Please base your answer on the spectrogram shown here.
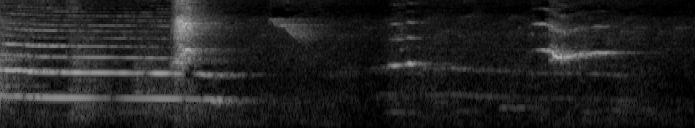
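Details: Kacer bali, an oriental magpie-robin labelled pupuan, opens with a steady, ringing multi-toned note, then gives a downslurred sweep and brief whistled chirps with quieter soft notes between.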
